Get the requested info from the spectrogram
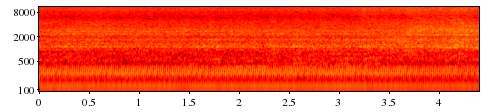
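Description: Chicken pieces sizzling as they brown in hot oil in an aluminium pot, an even steady hiss, over a steady low hum.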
